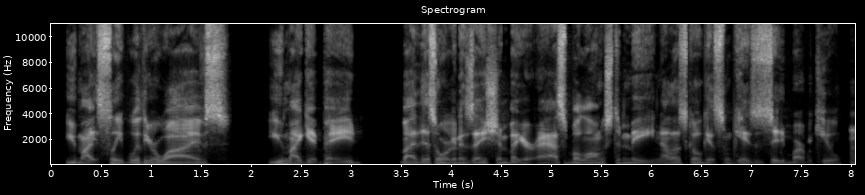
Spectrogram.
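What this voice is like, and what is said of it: Imitates another person's voice, poorly. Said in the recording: “That was a terrible Andy Reid impression.”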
